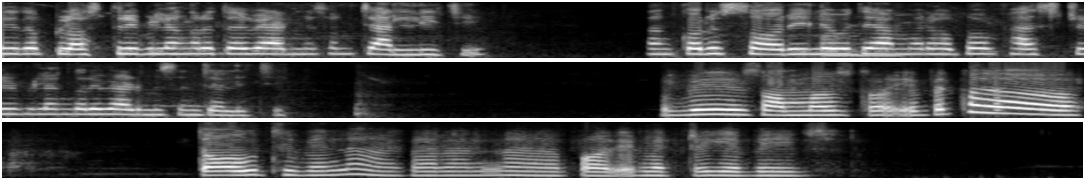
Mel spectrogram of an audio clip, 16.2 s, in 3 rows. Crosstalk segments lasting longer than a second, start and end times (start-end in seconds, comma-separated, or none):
none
